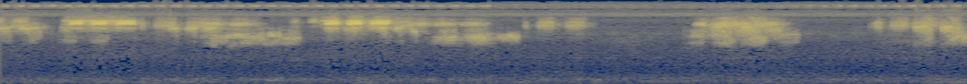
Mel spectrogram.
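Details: Chorusing frogs from Bali, Indonesia: loud clusters of rapid, rattling notes in bunches, with a quieter pause midway, all over a thin, constant insect whine.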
